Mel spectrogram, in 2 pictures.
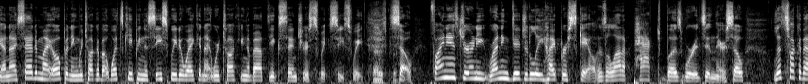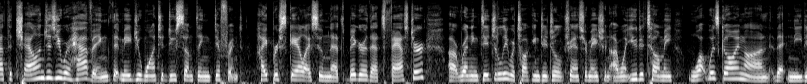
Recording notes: Wrapping up the Live event with Thought Leader live at SAPPHIRE NOW 2017.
